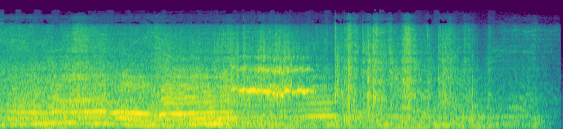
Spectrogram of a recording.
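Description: Sports car engine revving and its tyres squealing as it spins out on an autocross course, the revs dipping about two seconds in and climbing again. About five seconds in comes a burst of clattering knocks, and then the sound fades.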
